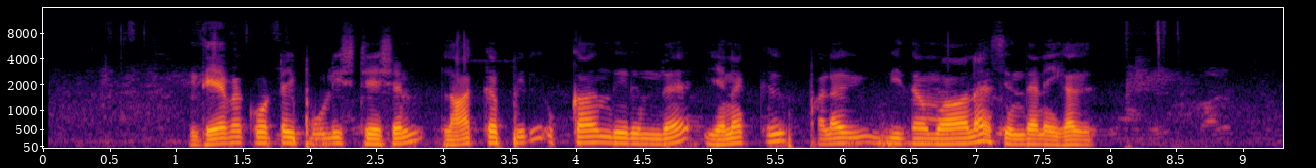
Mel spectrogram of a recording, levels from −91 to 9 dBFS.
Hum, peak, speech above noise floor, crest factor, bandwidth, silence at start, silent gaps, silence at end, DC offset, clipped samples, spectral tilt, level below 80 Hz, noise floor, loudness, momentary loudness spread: none; 0 dBFS; 37 dB; 16 dB; 7.2 kHz; 1.1 s; none; 0.55 s; under 0.1%; under 0.1%; -10 dB/octave; -44 dBFS; -52 dBFS; -16 LUFS; 7 LU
